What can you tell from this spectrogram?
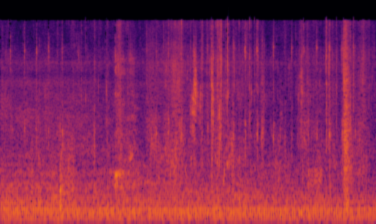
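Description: Fish splashing in shallow muddy water while hands grab at them through wet grass: a scatter of short splashes and rustles, the loudest about five seconds in, over a steady low rumble.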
